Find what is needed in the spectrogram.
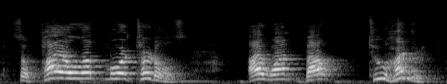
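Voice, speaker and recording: A man's extremely high-pitched voice at a fairly slow pace, with ordinary pitch variation. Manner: royal, commanding.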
